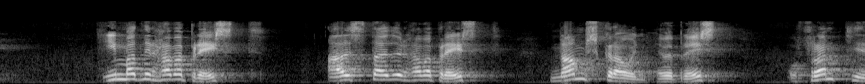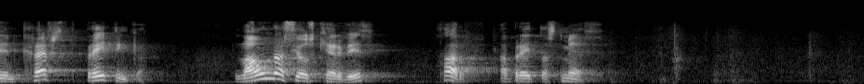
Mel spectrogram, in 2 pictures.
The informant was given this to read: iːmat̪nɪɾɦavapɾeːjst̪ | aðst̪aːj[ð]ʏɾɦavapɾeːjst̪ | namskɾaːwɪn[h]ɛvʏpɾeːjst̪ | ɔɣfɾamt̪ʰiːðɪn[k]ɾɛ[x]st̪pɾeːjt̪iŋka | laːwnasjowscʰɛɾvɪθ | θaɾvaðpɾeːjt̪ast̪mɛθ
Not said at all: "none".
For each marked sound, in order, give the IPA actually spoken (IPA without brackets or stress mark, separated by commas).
ð, h, kʰ, f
